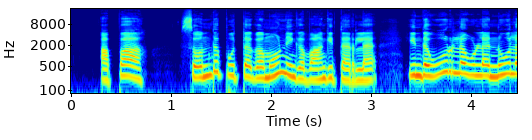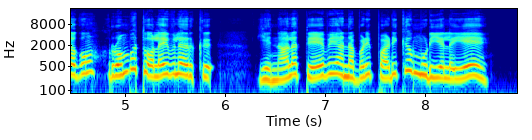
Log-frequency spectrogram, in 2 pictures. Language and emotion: Tamil, sad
